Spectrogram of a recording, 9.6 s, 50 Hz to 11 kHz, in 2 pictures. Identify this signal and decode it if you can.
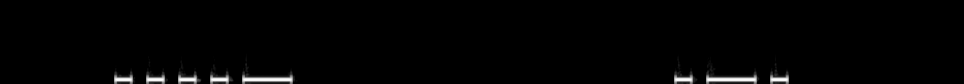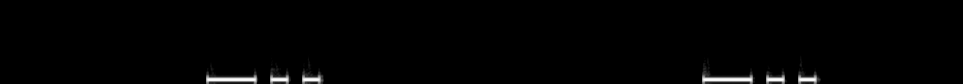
Morse code, heard as a keyed tone, about 15 wpm, spaced as for 4 wpm, 700 Hz. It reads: 4RDD
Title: USA Call Signs - 6 Characters - 8x Character Spacing - 15wpm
